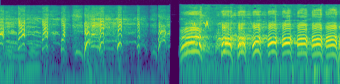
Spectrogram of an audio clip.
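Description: A comic laughter sound effect: short high-pitched laughs, then after a brief cut about two and a half seconds in, a louder, rapid run of 'ha-ha-ha' syllables, each rising and falling in pitch.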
